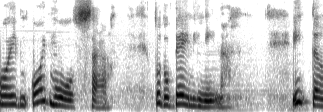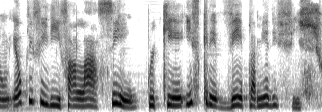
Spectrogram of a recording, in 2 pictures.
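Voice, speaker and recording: At a very slow pace and very even loudness, a woman speaks at a medium pitch with lively intonation. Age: 60s. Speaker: near-death experiencer. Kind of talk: testimony. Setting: voice message.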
